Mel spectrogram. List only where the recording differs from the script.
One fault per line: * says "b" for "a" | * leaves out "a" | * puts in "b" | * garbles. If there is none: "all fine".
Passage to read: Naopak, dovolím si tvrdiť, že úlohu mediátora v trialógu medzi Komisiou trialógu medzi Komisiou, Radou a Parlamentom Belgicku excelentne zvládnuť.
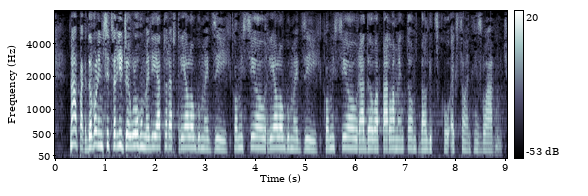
all fine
